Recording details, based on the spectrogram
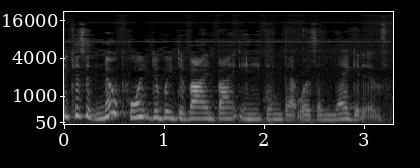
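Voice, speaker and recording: A woman with a Southern accent talks at a very fast pace, her pitch swinging very widely, over noticeable background noise. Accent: southern lilt. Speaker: math instructor. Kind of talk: lecture. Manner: casual, conversational.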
